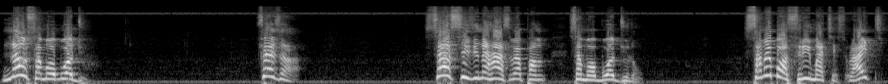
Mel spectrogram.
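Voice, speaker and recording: Working a close studio mic in a small radio studio, a Ghanaian sports radio presenter in his thirties mixes languages through fiery, insistent, repetitive commentary. His very high voice is sing-song and sharp, moving slowly and pausing often.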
